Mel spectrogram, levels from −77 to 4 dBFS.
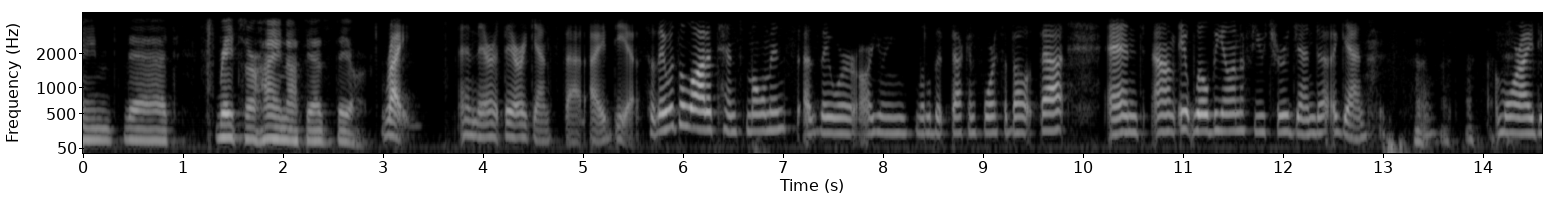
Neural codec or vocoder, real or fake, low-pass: none; real; 3.6 kHz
